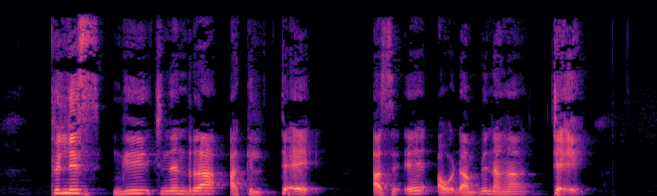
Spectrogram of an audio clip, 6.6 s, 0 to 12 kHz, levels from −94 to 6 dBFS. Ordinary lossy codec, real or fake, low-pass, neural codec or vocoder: MP3, 64 kbps; real; 10.8 kHz; none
